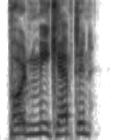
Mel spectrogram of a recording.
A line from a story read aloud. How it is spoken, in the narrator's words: the soldier piped up again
